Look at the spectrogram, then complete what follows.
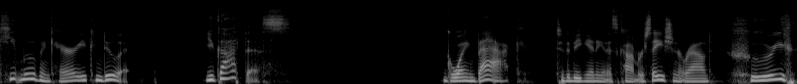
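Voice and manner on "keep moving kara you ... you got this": tender, kind, loving encouraging tone. Retelling words said to oneself on a painful walk: imitating a loving half-whisper. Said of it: "lovingly whispering to myself".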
